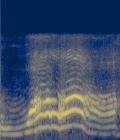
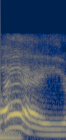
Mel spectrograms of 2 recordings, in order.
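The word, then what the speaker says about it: voilà: And let me tell you, they go like, "Ooh, this started out beige, now voila!" And it's like Oh, wow. WALLA or WHALA or whatever. Yeah. Huh. That's terrible.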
